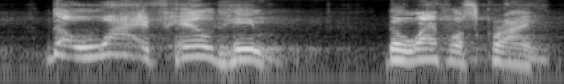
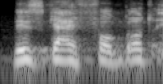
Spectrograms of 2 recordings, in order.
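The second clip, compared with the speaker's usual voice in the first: ordinary talk, nothing marked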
